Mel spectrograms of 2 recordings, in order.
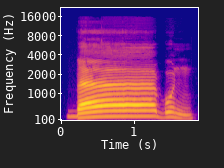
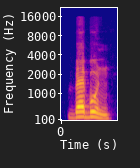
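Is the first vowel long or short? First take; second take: long; short. First: The first vowel is held long. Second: The first vowel is cut short. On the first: The speaker calls it right. "Il faut bien mettre la prolongation" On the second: The speaker calls it wrong. "baboun ça veut rien dire"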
